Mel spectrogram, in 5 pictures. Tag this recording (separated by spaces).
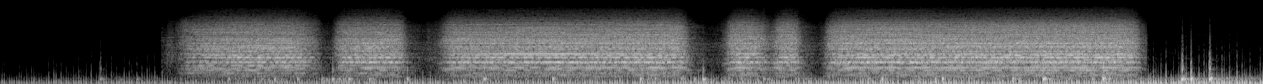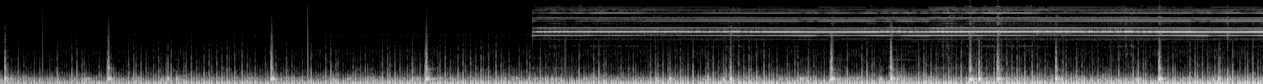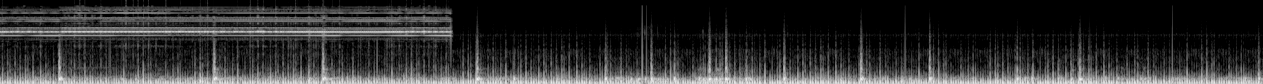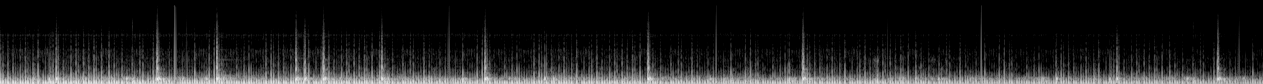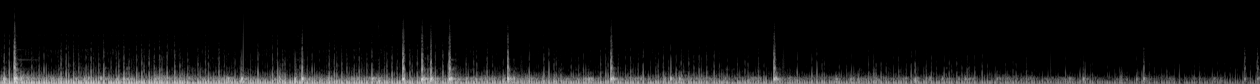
diesel rail-way locomotive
